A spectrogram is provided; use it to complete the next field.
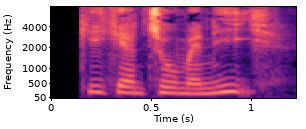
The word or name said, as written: gigantomani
